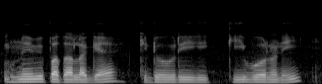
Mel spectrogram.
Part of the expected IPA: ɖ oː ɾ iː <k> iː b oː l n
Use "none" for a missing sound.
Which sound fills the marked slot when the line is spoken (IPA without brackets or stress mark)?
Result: k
